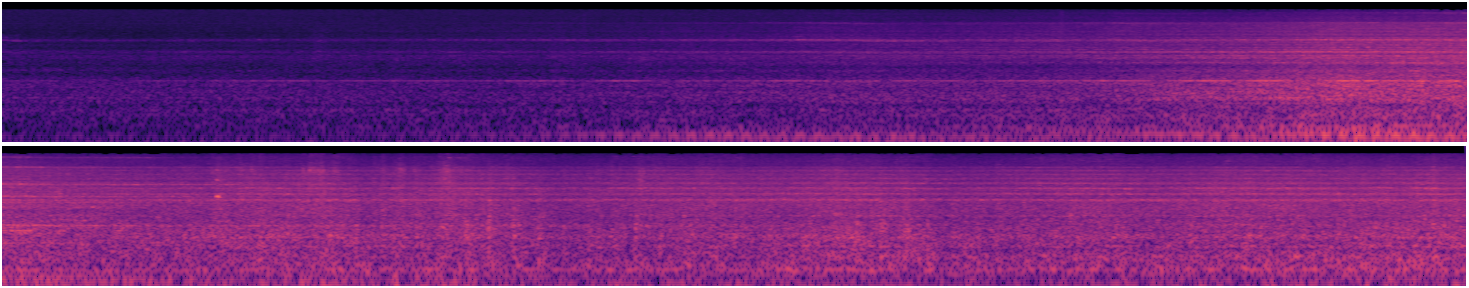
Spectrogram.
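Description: Irish Rail diesel locomotive hauling a welded-rail train, approaching with its engine hum growing louder and passing about halfway through. The long rake of rail-carrying wagons then rumbles past, wheels clattering on the track, with thin high steady squealing tones over the rumble.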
